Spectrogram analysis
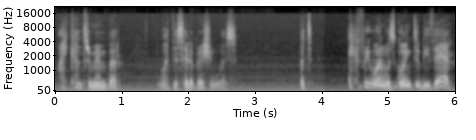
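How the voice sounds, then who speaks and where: A guilt-ridden young man in a radio drama. His delivery is earnest and halting, with a mid-range pitch that swings widely as he confesses. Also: sing-song, breathy edge. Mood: ashamed confessing. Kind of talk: educational radio drama acting.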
